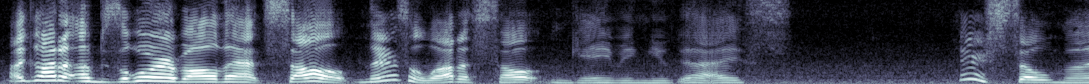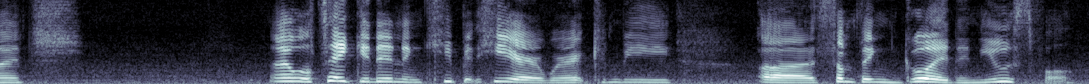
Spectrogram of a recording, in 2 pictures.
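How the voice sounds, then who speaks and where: A woman livestreamer chatting playfully in an excitable, bouncy way, often repeating words for emphasis. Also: fairly high pitch, moderate pace, slight background noise.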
